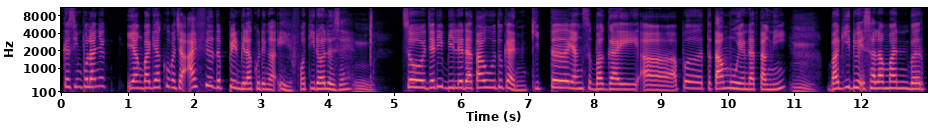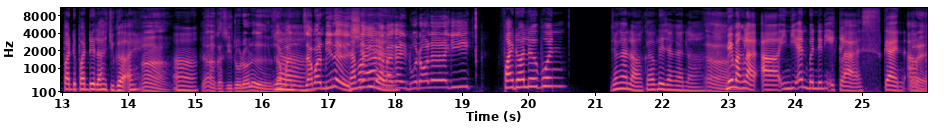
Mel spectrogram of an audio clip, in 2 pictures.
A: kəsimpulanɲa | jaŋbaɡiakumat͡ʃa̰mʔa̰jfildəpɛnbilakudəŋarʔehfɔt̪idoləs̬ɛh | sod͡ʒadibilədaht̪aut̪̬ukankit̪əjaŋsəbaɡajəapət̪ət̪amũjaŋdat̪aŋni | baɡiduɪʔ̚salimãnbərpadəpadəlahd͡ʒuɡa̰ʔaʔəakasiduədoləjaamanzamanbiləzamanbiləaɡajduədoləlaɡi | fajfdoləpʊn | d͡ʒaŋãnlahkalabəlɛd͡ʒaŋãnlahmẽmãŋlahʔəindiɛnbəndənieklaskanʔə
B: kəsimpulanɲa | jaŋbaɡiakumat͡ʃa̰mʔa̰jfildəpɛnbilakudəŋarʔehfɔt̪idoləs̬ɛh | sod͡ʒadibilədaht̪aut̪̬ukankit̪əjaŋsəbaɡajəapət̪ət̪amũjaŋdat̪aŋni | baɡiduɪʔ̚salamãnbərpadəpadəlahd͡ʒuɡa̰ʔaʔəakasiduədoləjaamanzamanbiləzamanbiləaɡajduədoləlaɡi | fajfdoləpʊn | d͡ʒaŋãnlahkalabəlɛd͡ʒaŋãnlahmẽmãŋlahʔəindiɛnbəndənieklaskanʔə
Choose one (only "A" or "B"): B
